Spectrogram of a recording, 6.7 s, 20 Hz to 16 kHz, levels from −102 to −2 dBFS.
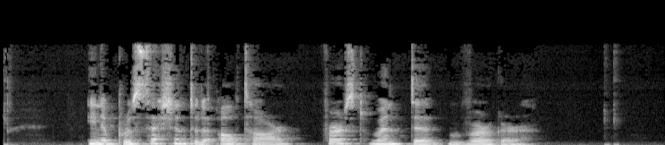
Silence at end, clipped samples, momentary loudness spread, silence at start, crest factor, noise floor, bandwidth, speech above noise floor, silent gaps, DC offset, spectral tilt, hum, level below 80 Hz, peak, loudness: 0.5 s; under 0.1%; 12 LU; 0.05 s; 16 dB; -65 dBFS; 11.5 kHz; 49 dB; none; under 0.1%; -4.5 dB/octave; none; -56 dBFS; -2 dBFS; -16 LUFS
